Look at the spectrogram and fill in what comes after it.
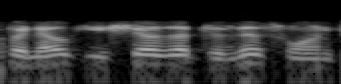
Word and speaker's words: Inoki: And then today they had a press conference to put in, how do you say his last name, Inoki? Is that right? – Oh, yeah, Antonio Inoki. Okay.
